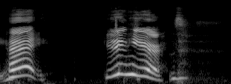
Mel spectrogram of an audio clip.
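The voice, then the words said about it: Yelling, demanding call. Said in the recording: “do you like my inviting tone of voice... I like when you invite people on our podcast by yelling at them... my demanding tone”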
